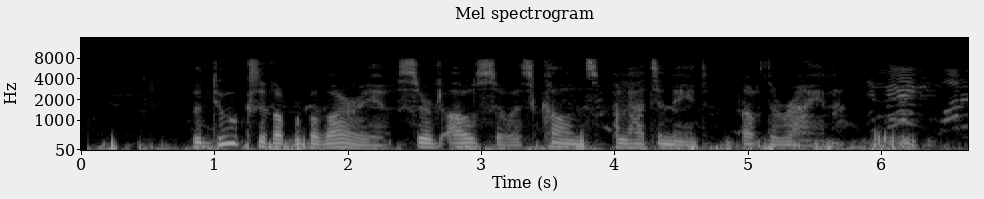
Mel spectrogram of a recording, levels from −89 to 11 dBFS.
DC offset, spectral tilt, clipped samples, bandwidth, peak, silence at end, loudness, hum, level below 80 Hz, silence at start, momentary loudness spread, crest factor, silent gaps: under 0.1%; -7 dB/octave; under 0.1%; 8 kHz; -16 dBFS; 0 s; -38 LUFS; none; -48 dBFS; 0.05 s; 9 LU; 20 dB; none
